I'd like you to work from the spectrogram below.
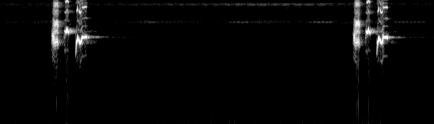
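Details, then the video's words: Sooty-headed bulbul in lively, dense song used to call other bulbuls and tutor captive birds: two short bubbly, chattering phrases of rapid notes ending in a clear downslurred whistle, three seconds apart, in silence. "Suara Burung Kutilang Gacor Rapat Menekan Lawan Paling Ampuh untuk Suara Panggilan dan Masteran"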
